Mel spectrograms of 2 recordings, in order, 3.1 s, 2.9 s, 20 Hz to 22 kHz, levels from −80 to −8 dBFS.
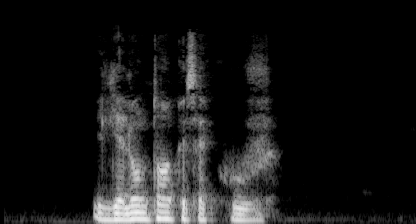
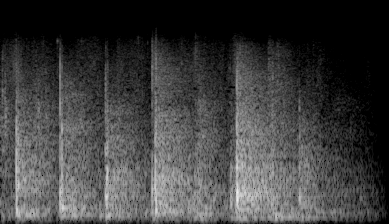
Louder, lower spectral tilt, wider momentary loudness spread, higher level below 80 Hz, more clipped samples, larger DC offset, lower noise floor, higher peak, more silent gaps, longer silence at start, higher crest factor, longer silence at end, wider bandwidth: first, -19 LUFS vs -27 LUFS; first, -7 dB/octave vs -4.5 dB/octave; about the same, 11 LU vs 12 LU; first, -50 dBFS vs -68 dBFS; neither; neither; first, -69 dBFS vs -47 dBFS; about the same, -2 dBFS vs -2 dBFS; neither; first, 0.7 s vs 0 s; second, 18 dB vs 26 dB; first, 1.1 s vs 0.2 s; second, 12.5 kHz vs 14 kHz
